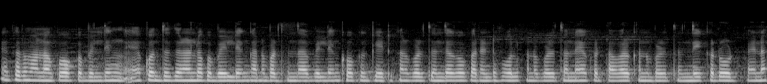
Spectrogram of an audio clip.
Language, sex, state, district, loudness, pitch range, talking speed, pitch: Telugu, female, Andhra Pradesh, Srikakulam, -17 LUFS, 175-180 Hz, 185 wpm, 180 Hz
